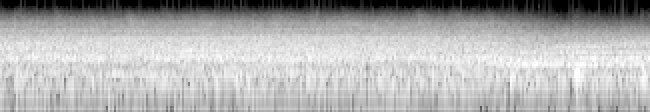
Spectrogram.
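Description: Football stadium crowd, a steady wash of cheering and noise celebrating the home side's goal.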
